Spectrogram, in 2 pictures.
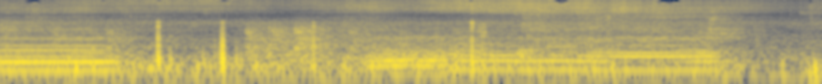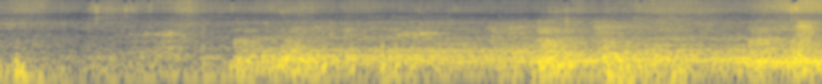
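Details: Friesian horse snoring: two long, low, moan-like snores on slow breaths, separated by a quiet pause, with faint clicks between.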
